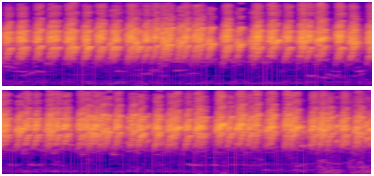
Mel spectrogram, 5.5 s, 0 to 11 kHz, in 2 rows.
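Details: Many sooty-headed bulbuls chattering noisily in an MP3 trapping lure: continuous fast, bright chirps layered over one another with no pauses.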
